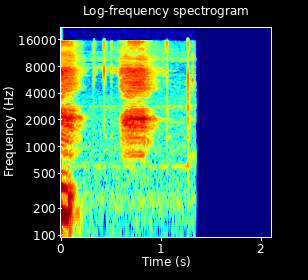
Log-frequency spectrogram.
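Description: The tail of a woman's spoken word, then a single short harsh sound lasting under half a second, and then complete silence from just over a second in.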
